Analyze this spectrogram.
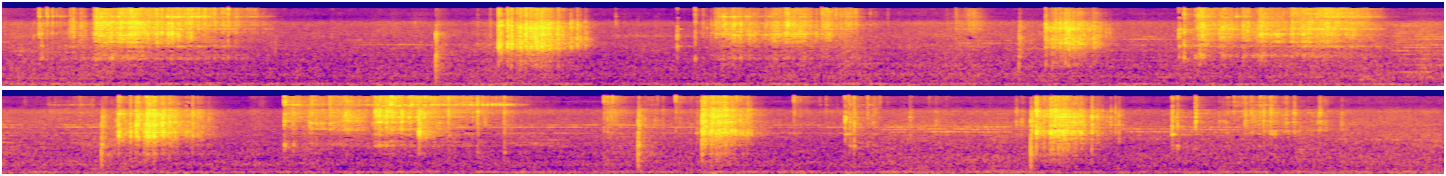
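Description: Small white plastic pearl beads clattering as they are scooped with a plastic spoon from a plastic bowl and tipped into the compartments of a clear plastic organizer box, in about ten short rattling bursts, one every second or so.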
